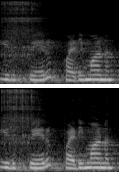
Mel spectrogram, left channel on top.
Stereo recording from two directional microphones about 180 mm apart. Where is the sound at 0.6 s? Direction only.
65° right (ahead or behind).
